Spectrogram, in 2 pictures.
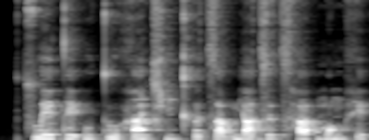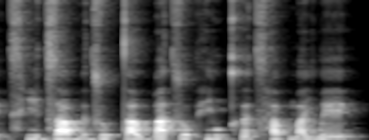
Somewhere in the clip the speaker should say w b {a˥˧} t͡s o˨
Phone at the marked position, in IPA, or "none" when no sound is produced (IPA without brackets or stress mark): a˥˧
